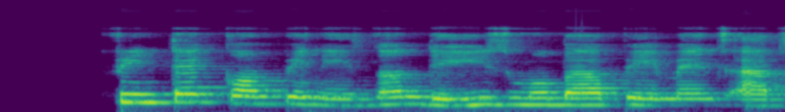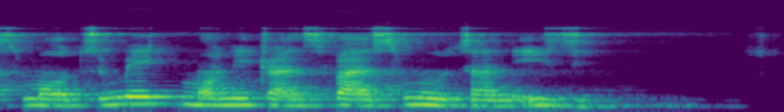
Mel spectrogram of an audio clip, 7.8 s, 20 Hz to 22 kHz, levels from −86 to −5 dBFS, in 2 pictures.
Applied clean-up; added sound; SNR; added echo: none; none; none; reverberation time 0.5 s.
